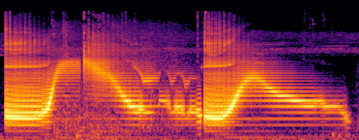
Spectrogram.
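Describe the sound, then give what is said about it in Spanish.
A Mongolian jaw harp twangs in two loud plucks, each a buzzing drone whose tone sweeps up and back down in a springy, boing-like wah, played alone with no voices. “Este es el mismo instrumento, pero este viene de Mongolia.”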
